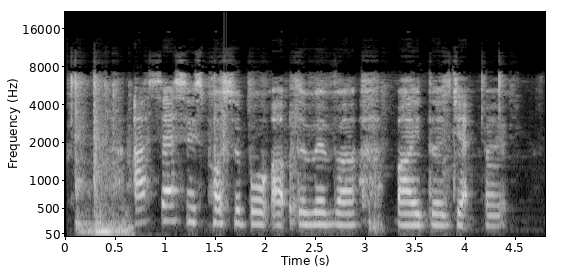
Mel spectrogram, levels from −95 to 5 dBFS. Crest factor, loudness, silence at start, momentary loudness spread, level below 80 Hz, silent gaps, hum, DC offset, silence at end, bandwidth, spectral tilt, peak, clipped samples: 16 dB; -15 LUFS; 0.05 s; 8 LU; -38 dBFS; none; none; under 0.1%; 0.3 s; 11 kHz; -2 dB/octave; 0 dBFS; under 0.1%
